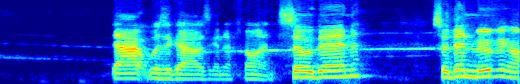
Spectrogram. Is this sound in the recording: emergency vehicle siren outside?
yes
